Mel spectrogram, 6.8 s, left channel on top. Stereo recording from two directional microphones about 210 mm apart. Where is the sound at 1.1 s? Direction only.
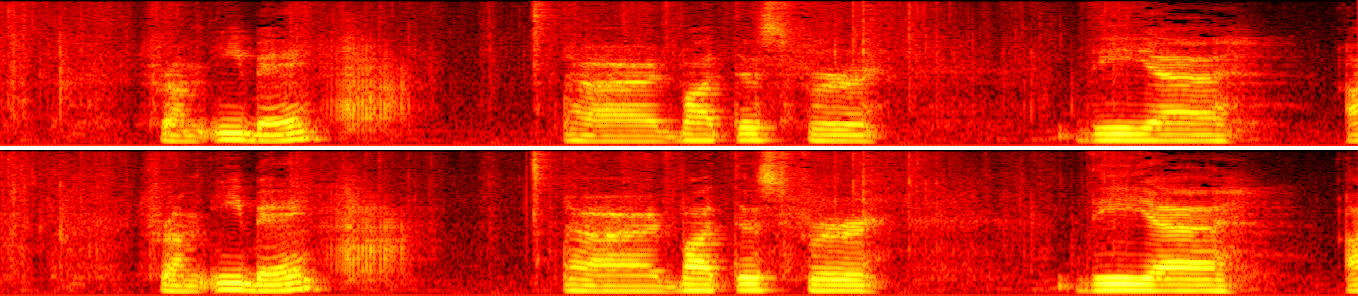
45° right (ahead or behind).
